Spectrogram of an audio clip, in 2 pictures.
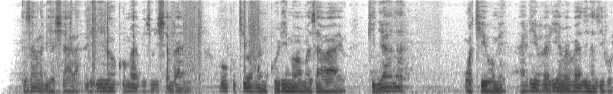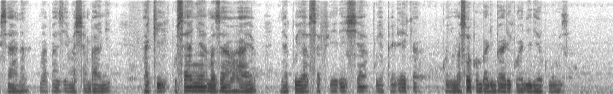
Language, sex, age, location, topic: Swahili, male, 25-35, Dar es Salaam, agriculture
